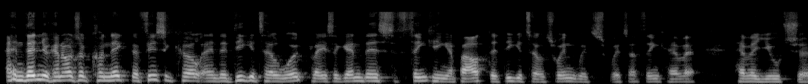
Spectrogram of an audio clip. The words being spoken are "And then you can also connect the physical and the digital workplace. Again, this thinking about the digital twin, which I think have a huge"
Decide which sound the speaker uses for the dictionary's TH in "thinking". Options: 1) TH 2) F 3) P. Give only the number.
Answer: 1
